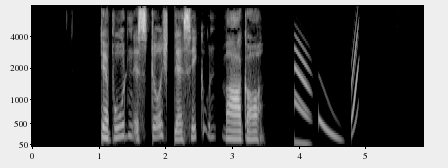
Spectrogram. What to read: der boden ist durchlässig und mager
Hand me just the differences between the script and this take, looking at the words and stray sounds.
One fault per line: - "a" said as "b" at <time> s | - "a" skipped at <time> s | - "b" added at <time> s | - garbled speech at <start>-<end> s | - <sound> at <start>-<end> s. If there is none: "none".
- dropout at 2.0-2.1 s
- chirp at 3.9-4.9 s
